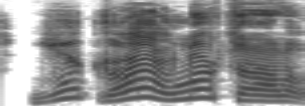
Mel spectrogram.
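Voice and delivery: high-pitched insistent mock order; Mordecai. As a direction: push a friend in a high voice. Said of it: "Mordecai saying".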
